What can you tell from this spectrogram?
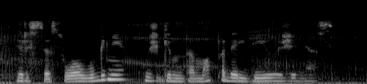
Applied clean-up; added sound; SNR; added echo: none; Breathing; 19 dB; none.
